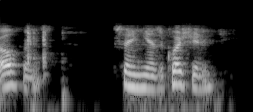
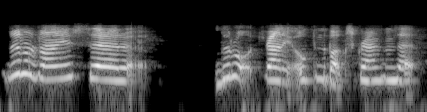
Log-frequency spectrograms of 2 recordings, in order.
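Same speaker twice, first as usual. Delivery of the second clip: higher-pitched, measured read-aloud voice; joke storytelling; 6 semitones higher than usual. Acted. Reads the next joke aloud.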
